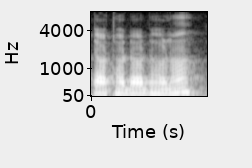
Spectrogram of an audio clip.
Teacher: ट ठ ड ढ ण, इनका उच्चारण स्थान जो है मूर्धा से होता है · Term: मूर्धा स्थानीय वर्ण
